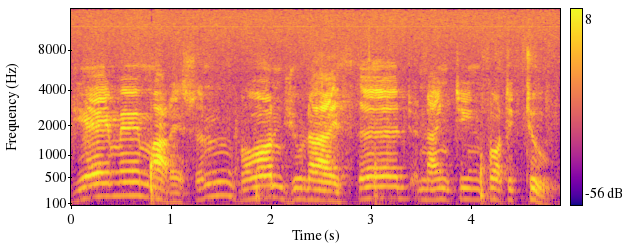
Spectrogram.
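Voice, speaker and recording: An actor playing a greedy charlatan doctor in an old-time radio suspense drama, hesitant and insinuating. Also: male voice, on the high side, slow, a little hiss or hum, low-quality recording. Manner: hesitant, insinuating, mock-reluctant.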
